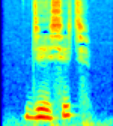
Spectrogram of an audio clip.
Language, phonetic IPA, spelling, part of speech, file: Russian, [ˈdʲesʲɪtʲ], десять, numeral, Ru-десять.ogg
- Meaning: ten (10)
